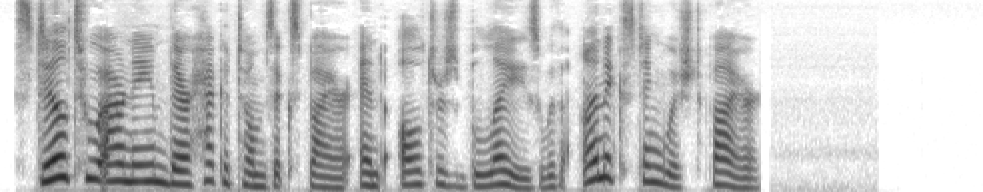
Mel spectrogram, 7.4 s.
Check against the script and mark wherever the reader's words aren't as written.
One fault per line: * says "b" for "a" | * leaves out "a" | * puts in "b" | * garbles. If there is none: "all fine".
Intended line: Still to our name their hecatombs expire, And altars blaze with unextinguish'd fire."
all fine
